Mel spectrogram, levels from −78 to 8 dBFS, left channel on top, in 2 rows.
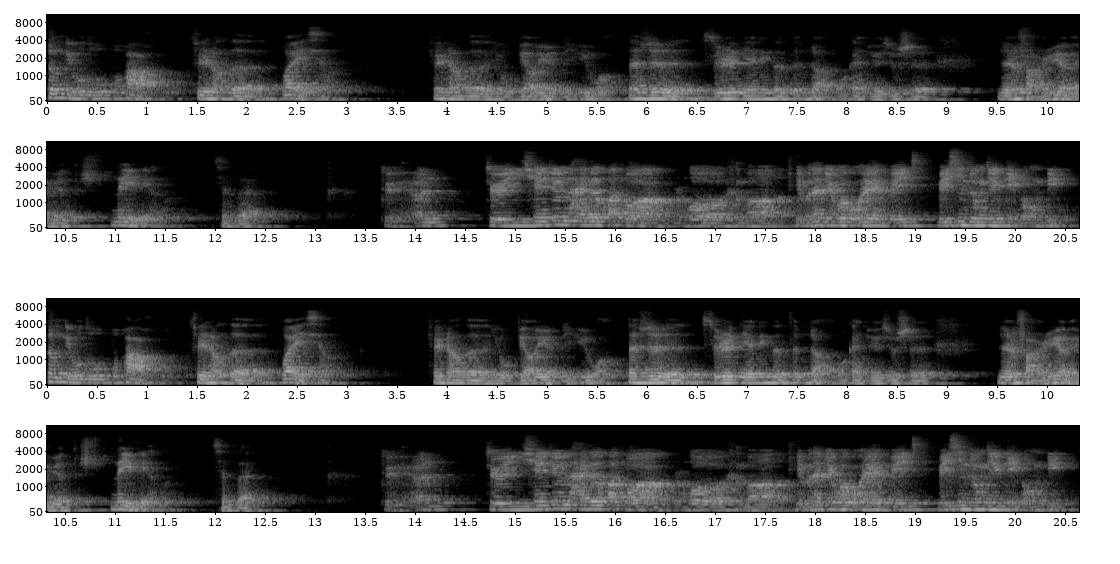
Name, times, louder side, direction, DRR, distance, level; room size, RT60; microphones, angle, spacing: voice 1, 0.0-2.8 3.8-9.1 9.5-11.5 12.0-12.4, right 2 dB, 50° right, 1 dB, 0.4 m, -29 dB
voice 2, 13.7-14.2 14.7-20.4, equal, 15° left, -10 dB, 0.6 m, -29 dB
2.2 x 2.2 x 2.6 m, 1.0 s
head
